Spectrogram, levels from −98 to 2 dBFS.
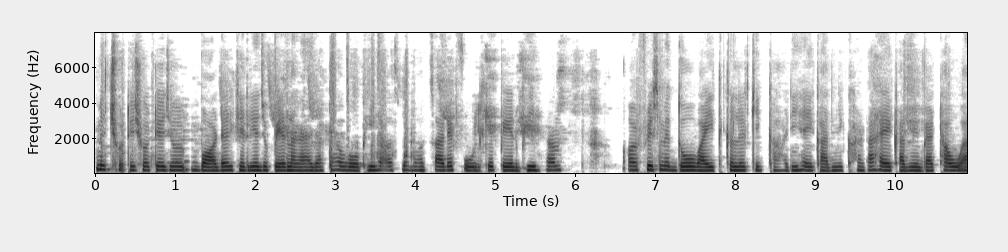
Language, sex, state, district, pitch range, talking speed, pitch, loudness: Hindi, female, Bihar, Muzaffarpur, 195-215 Hz, 225 wpm, 210 Hz, -18 LUFS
